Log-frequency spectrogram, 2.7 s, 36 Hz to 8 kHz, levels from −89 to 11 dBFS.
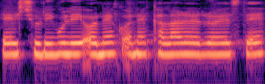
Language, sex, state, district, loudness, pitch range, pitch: Bengali, female, Assam, Hailakandi, -11 LUFS, 250-255 Hz, 250 Hz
